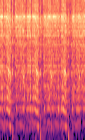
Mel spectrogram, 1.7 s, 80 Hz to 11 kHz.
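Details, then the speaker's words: Honda Civic, cold, after heating spark plugs with a torch and pouring fuel into the throttle body: starter churns in slow regular pulses about twice a second with no firing; cranks but won't start, compression in only 1–2 of 4 cylinders, suspected bent valves from frozen water in the head, intake backfiring. "unfortunately this car she just doesn't want to go she just doesn't want to go"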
